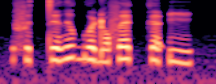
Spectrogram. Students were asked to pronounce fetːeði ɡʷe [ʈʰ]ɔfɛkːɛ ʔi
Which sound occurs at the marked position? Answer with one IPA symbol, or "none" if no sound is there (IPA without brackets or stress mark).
ɖ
